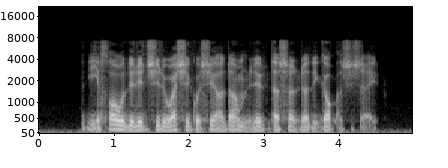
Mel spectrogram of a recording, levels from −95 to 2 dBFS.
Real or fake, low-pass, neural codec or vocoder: fake; 7.2 kHz; autoencoder, 22.05 kHz, a latent of 192 numbers a frame, VITS, trained on many speakers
